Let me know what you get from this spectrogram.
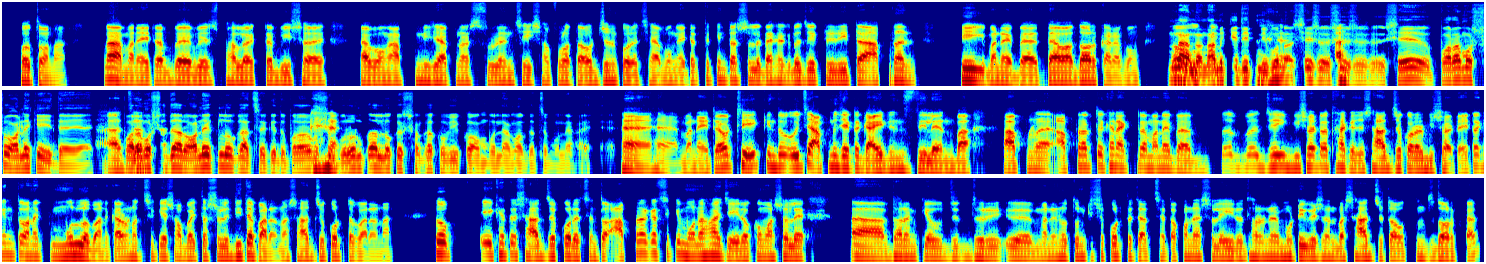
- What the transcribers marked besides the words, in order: tapping; laughing while speaking: "হ্যাঁ, আচ্ছা"; chuckle
- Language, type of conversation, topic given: Bengali, podcast, নতুন করে কিছু শুরু করতে চাইলে, শুরুতে আপনি কী পরামর্শ দেবেন?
